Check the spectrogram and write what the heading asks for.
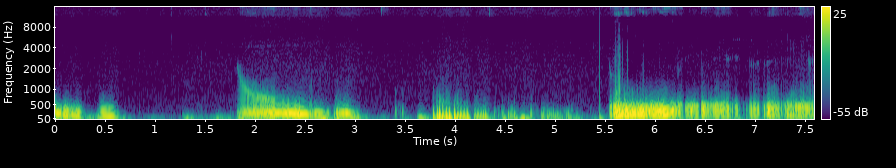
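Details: Woman's stomach growling recorded while she slept: loud, low, drawn-out growling and gurgling rumbles in irregular bursts, borborygmi.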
